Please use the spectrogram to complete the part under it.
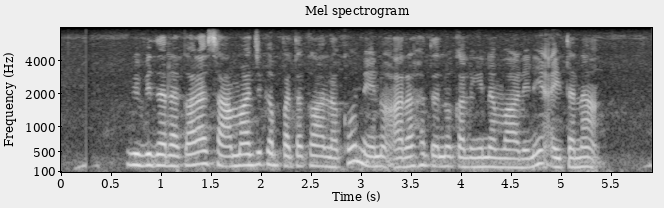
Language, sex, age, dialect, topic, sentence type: Telugu, female, 36-40, Telangana, banking, question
